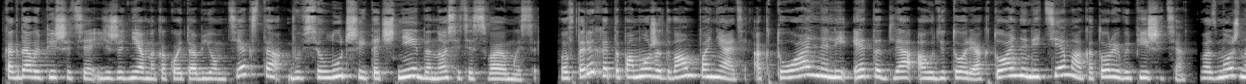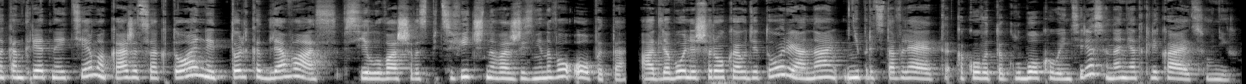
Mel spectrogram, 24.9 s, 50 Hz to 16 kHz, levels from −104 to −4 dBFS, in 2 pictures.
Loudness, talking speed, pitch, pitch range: -19 LUFS, 150 wpm, 245 Hz, 225-275 Hz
